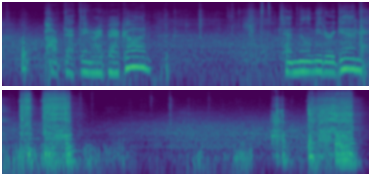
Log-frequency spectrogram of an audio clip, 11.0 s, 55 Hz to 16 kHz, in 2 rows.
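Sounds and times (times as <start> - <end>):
cordless drill driving a bolt: 5.8 - 6.7, 9.6 - 11.0.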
